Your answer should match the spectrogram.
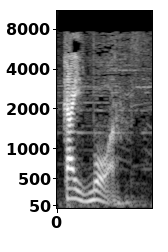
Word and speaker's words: kiteboard: En aquesta ja li hem donat diverses vegades també, però s'ho torna a mereixer perquè va guanyar el campionat del món, no sé si ho pronunciarà bé, del kiteboard. – Kiteboard, sí. – Ho he dit bé? – Sí, ho dius bé.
